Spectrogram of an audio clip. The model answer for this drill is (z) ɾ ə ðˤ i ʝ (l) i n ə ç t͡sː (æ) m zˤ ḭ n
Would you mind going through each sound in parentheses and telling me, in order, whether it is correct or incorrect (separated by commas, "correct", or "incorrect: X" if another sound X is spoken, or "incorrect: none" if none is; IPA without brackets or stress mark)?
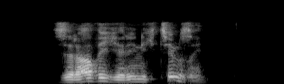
correct, incorrect: ɾ, incorrect: i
